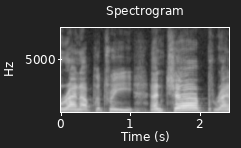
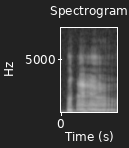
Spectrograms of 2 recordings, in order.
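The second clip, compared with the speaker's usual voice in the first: soft laugh; 2 semitones lower, 12 dB quieter than usual. Real, not acted. After the joke.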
